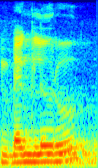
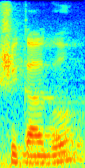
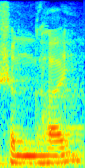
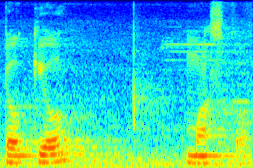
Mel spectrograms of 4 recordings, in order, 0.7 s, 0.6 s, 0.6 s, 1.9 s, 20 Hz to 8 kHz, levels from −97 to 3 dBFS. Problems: background sounds at intervals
